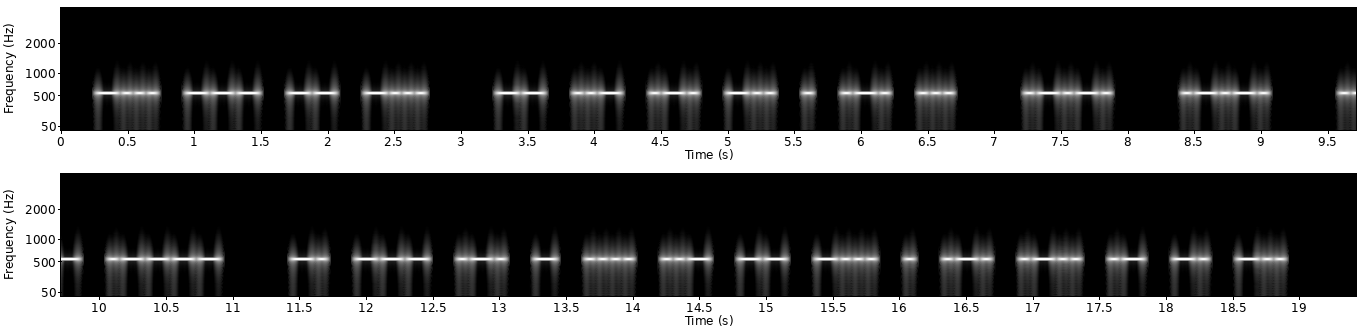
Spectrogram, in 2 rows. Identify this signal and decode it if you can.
Morse code, heard as a keyed tone, about 25 wpm, spaced as for 20 wpm, 550 Hz. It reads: BOMB MURDERS <AR> <AR> A1 NORTHUMBERLAND
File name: podcast / News headlines-1x-25x20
